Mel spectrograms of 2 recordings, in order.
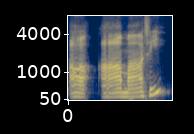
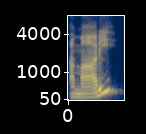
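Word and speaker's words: Amartey: I go with Armati instead of just Amati.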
